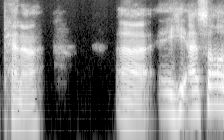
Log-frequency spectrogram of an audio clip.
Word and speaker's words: Pena: a guy Dan Pena p-e-n-a I believe that's how you pronounce it Penna uh he I saw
